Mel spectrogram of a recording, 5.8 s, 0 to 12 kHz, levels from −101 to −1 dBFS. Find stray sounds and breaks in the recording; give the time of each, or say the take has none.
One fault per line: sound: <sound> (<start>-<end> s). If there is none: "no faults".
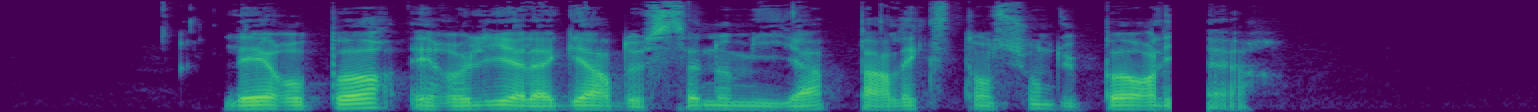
sound: dropout (4.4-4.5 s)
